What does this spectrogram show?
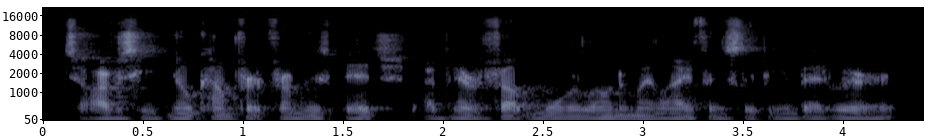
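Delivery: usual speaking voice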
